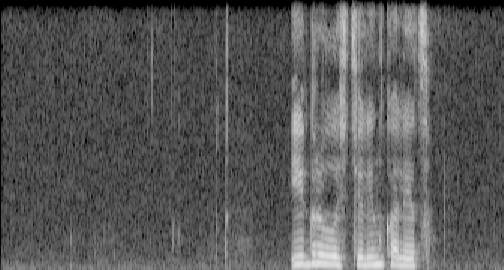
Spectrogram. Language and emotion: Russian, neutral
